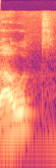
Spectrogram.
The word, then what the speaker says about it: doubt: اول حاجه نعمل مقدمه كده بسيطه نقول there is no doubt، الدي ال بي هنا ما بتتنطقش، لا شك that satellites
